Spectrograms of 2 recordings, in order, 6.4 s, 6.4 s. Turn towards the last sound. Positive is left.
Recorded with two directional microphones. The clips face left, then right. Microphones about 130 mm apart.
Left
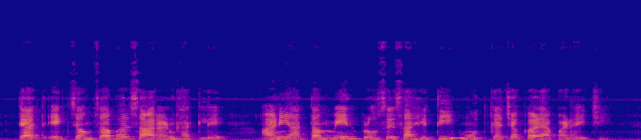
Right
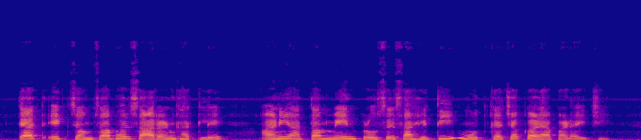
turn(degrees=-35)  # may be behind; listen again after turning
